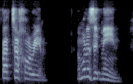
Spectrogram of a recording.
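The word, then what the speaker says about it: בטחורים: It's written be'afolim, but it's pronounced batechorim.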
